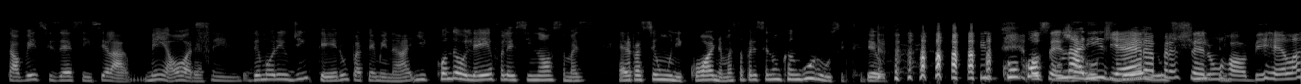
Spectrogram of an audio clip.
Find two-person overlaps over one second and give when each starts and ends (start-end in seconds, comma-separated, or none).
10.3-12.3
